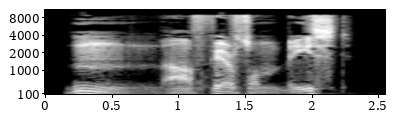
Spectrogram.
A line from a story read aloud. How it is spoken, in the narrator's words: he murmured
